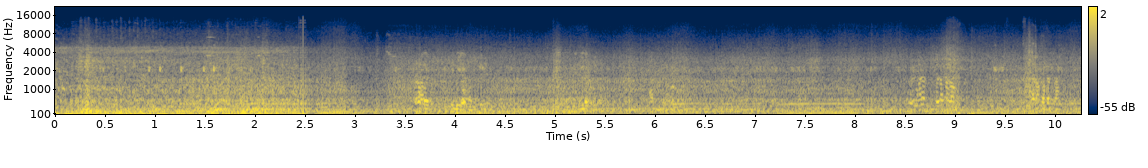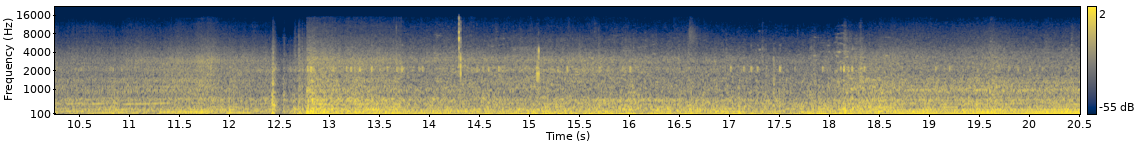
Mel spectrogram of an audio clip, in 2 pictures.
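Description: Wind rumbles and buffets loudly outdoors.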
